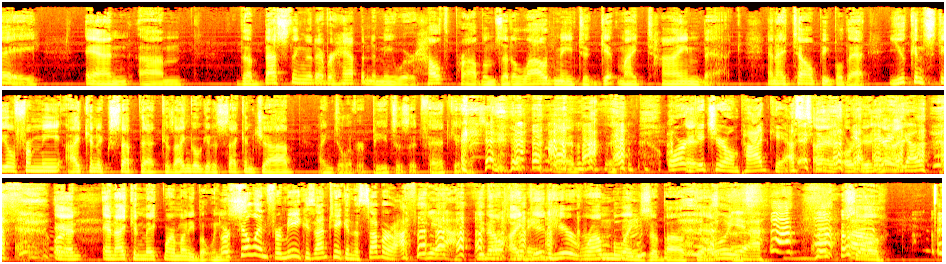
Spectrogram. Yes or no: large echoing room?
no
